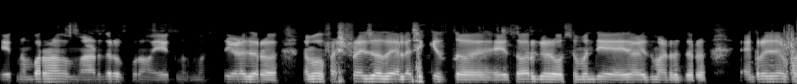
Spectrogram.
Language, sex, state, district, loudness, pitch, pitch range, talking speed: Kannada, male, Karnataka, Gulbarga, -16 LUFS, 125 Hz, 115-130 Hz, 150 wpm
